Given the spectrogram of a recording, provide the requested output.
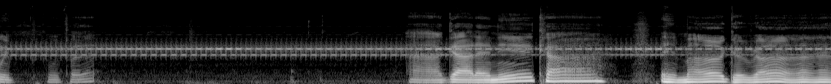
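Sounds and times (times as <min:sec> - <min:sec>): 
speech: 0:00.0 - 0:01.1, 0:04.1 - 0:08.2
telephone ringing with a warbling electronic tone: 0:00.0 - 0:08.2.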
